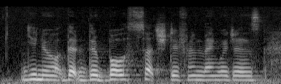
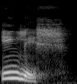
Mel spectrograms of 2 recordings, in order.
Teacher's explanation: el fonema de la I corta en inglés, que es E. Es algo así entre I y E en español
